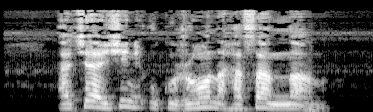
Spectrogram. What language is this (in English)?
Kohistani Shina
